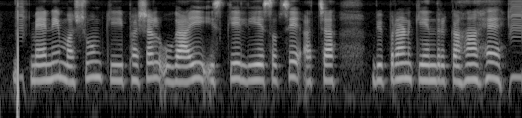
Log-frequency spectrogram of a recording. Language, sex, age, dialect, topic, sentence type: Hindi, female, 46-50, Garhwali, agriculture, question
